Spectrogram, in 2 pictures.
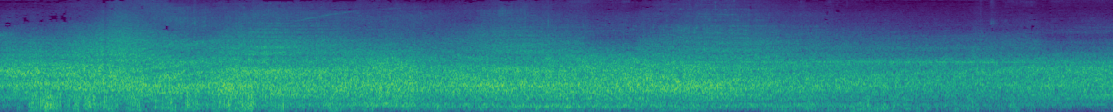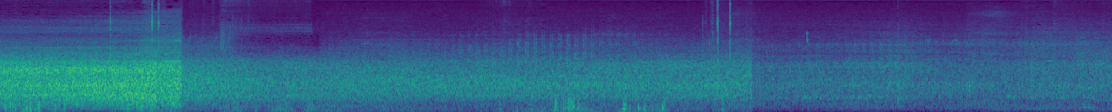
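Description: Road traffic noise from a vehicle going past close by on the road, loud for the first half. It then drops sharply twice to a fainter traffic hum.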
